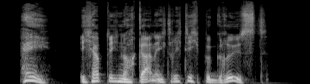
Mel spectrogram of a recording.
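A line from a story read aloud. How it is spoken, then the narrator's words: Low murmur. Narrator (German): raunte ich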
